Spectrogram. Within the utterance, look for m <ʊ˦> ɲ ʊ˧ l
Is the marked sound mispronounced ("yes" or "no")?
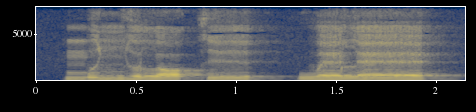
no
